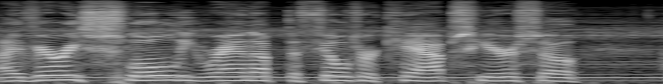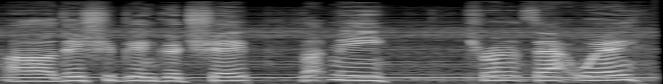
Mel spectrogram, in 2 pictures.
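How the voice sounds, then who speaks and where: Bright, higher-pitched man giving a hands-on demo. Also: fairly even intonation, moderate pace. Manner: methodical, step-by-step explaining. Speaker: host demonstrating vintage radio gear. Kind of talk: casual hands-on technical demonstration.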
